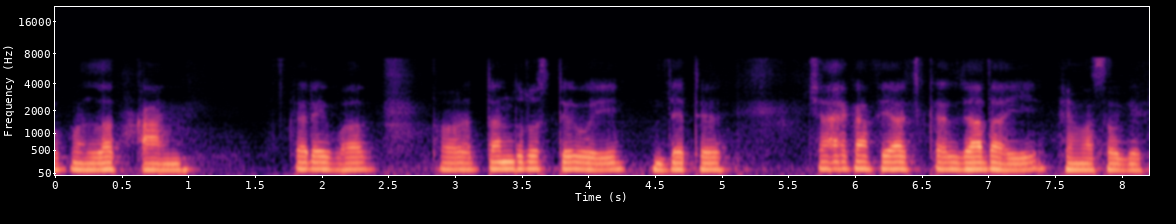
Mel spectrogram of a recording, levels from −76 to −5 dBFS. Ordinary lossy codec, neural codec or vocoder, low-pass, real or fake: AAC, 32 kbps; codec, 16 kHz, about 1 kbps, DyCAST, with the encoder's durations; 7.2 kHz; fake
